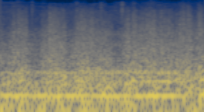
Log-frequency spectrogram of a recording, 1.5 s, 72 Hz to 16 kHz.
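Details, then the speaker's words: 1996 Suzuki Katana 600cc running on the road in the rain: a ragged, uneven engine drone wavers and stumbles instead of pulling smoothly; it is starving for fuel. "Gas. It's sputtering, and it's starting to rain."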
